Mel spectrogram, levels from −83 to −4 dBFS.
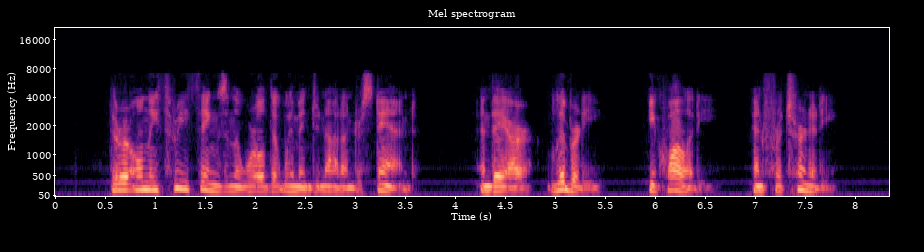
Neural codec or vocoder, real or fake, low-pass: vocoder, 22.05 kHz, 80 mel bands, WaveNeXt; fake; 7.2 kHz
